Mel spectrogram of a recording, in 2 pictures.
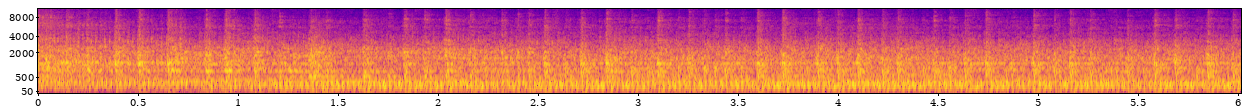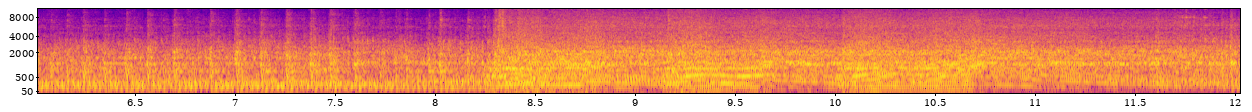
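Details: McCulloch 610 chainsaw after a carb cleaning and turning the high-speed screw out another quarter turn: steady two-stroke buzz, revving up and down cleanly with quick, even pickup and no bogging; runs well.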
